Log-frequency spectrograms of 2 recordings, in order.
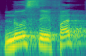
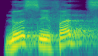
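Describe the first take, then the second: Both takes have the same delivery.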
